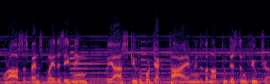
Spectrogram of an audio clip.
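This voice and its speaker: A man hosting in a formal 1940s radio announcing style, theatrical and measured. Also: mid-range voice. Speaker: announcer and host. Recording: muffled old radio broadcast with music.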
